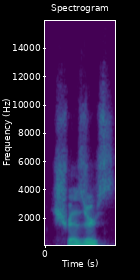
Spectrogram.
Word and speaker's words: Shrezzers: Shrezzers? Mm-hmm. How spell that? Like Shredders, but Z's.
